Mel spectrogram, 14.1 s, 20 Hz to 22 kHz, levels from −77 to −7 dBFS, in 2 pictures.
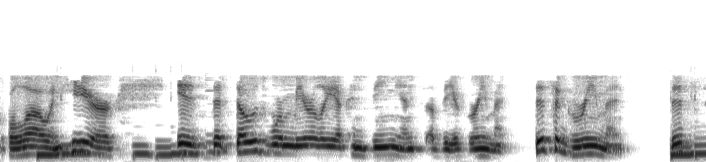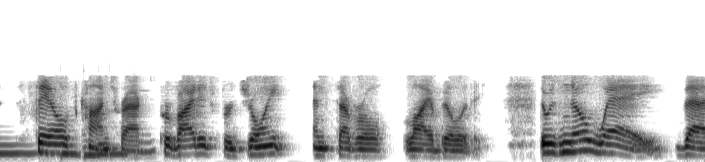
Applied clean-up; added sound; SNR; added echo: classical method log-MMSE.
